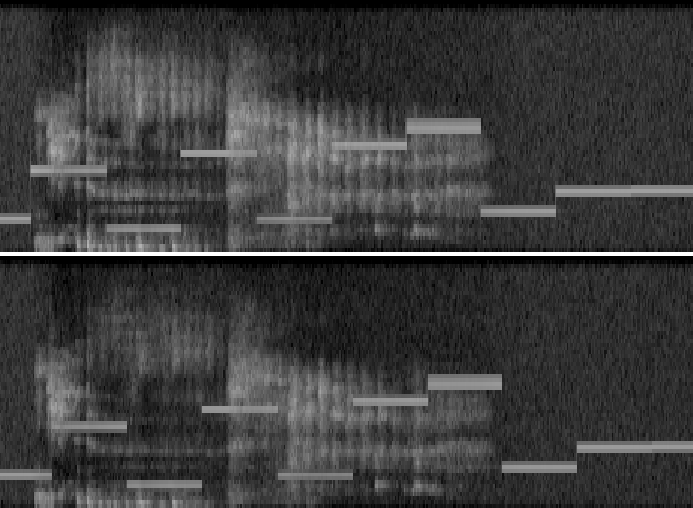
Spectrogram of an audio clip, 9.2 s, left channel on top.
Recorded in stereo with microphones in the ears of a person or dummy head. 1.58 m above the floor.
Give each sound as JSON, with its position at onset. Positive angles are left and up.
{"t": 0.5, "sound": "laughter", "side_deg": -15, "distance_m": 1.1}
